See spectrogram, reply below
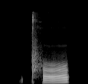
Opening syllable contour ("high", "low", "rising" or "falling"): rising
